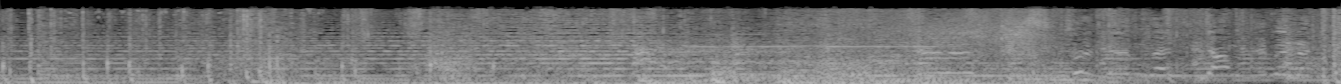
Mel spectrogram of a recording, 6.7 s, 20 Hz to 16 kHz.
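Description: Witcher 3 horse Roach trotting, steady clip-clop hoofbeats at a moderate pace, fairly quiet, under ambient noise and some background voices.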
